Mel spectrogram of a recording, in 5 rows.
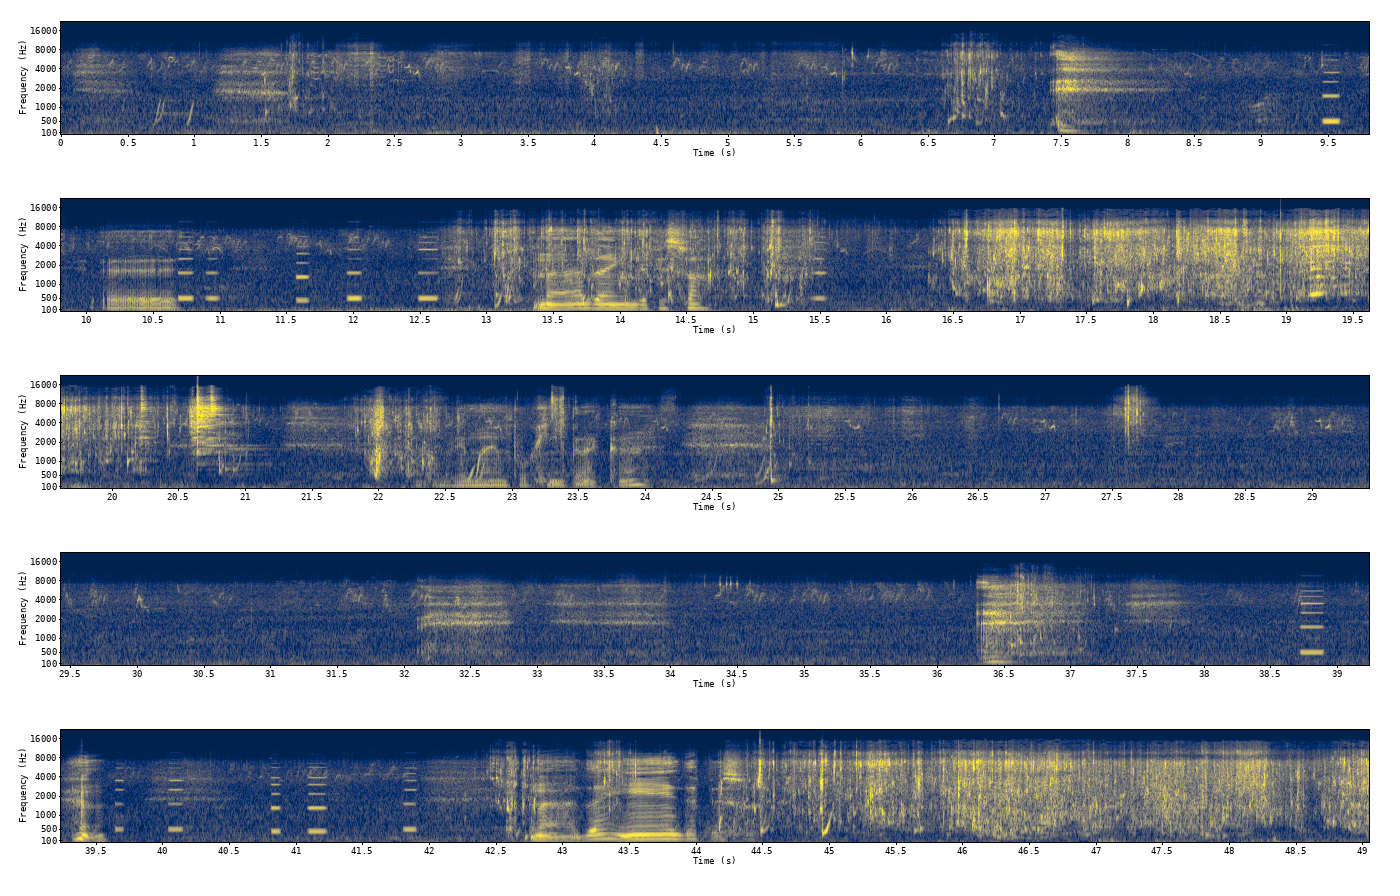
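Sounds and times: water splashing and sloshing: 0.0s - 8.2s, 12.5s - 23.6s, 24.2s - 26.2s, 35.9s - 38.0s, 42.2s - 49.0s
sand and water draining: 0.2s - 2.3s, 6.6s - 7.9s, 12.6s - 23.6s, 24.3s - 25.8s, 36.3s - 37.8s, 42.3s - 49.0s
metal detector beeps: 9.4s - 9.7s, 10.7s - 12.7s, 15.4s - 15.7s, 38.7s - 39.0s, 40.8s - 42.0s.

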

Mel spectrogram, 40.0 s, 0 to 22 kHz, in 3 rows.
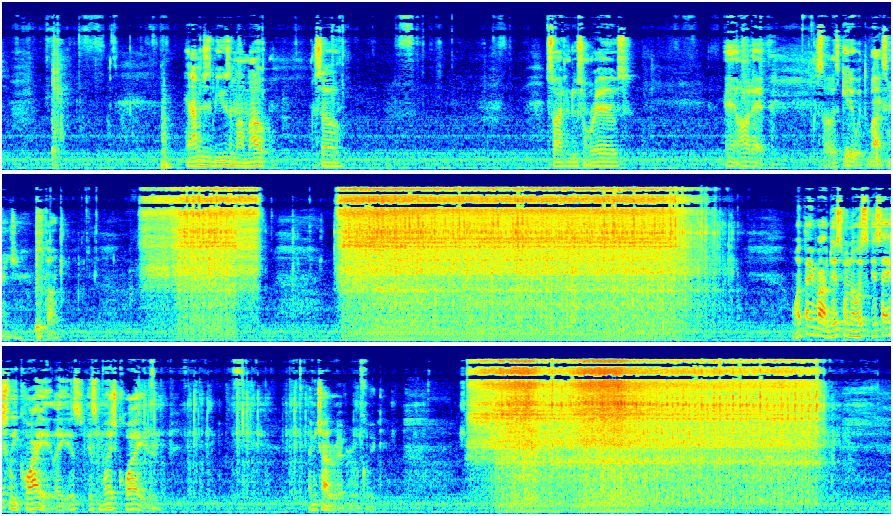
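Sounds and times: air engine chuffing: 18.4s - 24.4s, 33.6s - 39.3s.

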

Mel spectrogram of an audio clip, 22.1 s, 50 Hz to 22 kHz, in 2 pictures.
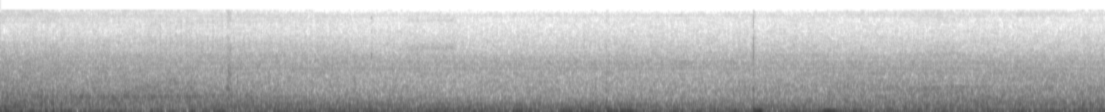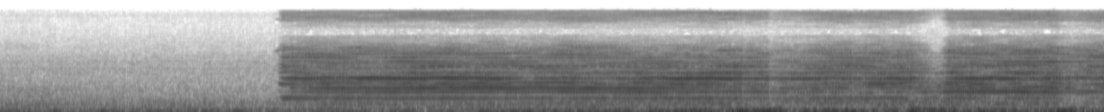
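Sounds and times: train rumbling: 0.0s - 22.0s
locomotive air horn chord: 13.8s - 22.0s.

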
